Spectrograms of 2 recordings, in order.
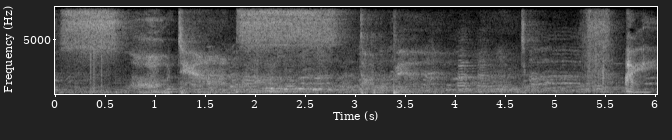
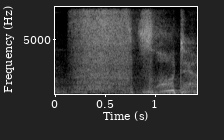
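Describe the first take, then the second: First: Unvoiced whispered "Slow down, stop it"; imitating mom's whisper. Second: Unvoiced whispered "Slow down"; imitating mom's whisper. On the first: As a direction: whisper it like a nervous mother. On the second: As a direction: hiss it from the passenger seat. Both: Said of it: "she whispers everything about my driving".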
